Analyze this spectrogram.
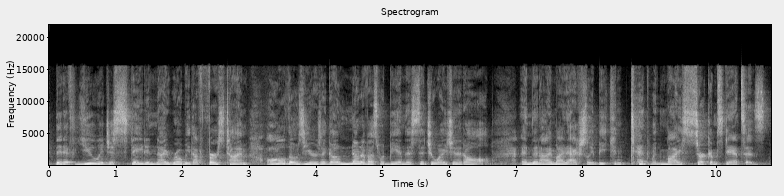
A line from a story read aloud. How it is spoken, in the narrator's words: barked Marcy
